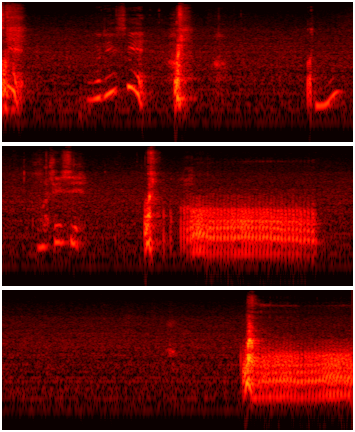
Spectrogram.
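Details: Prada, a pet Chihuahua, barking at a hamper of clothes in a living room: a few sharp, short barks and high whiny yelps, then a steady low rumbling growl lasting nearly two seconds, ending with one more sharp bark.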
